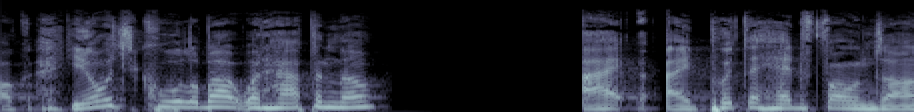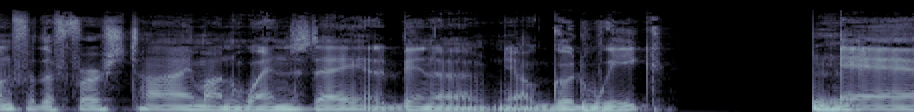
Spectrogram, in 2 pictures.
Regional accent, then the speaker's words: Netherlands; maybe because I grew up in the Netherlands that I'm so aware of really recent history, global history

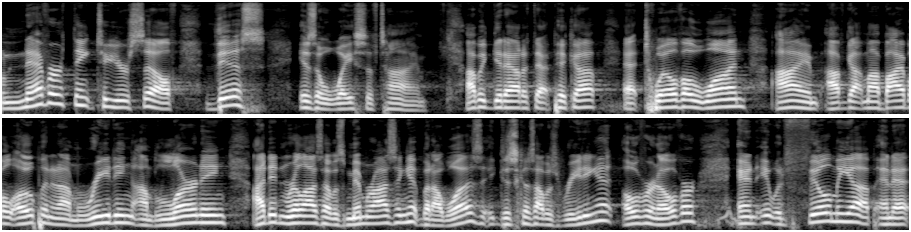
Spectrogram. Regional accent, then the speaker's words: Texas, United States; now in California, United States; I grew up in West Texas. There wasn't any waves to ride in West Texas. There were no oceans. I think I had been down to the coast, the Gulf, probably three or four times in my lifetime. And here we were, we move out to Southern California.

